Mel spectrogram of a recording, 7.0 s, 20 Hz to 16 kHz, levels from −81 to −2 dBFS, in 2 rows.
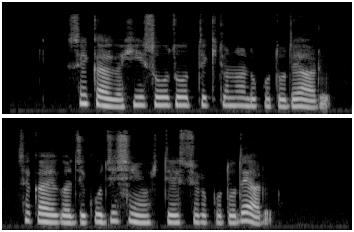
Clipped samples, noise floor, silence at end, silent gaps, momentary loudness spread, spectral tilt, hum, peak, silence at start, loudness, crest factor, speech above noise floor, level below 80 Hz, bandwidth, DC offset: under 0.1%; -69 dBFS; 0.8 s; none; 7 LU; -5 dB/octave; none; -14 dBFS; 0.65 s; -31 LUFS; 18 dB; 38 dB; -76 dBFS; 11.5 kHz; under 0.1%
